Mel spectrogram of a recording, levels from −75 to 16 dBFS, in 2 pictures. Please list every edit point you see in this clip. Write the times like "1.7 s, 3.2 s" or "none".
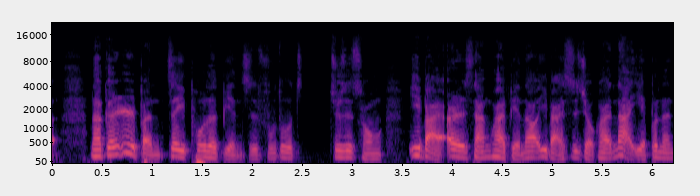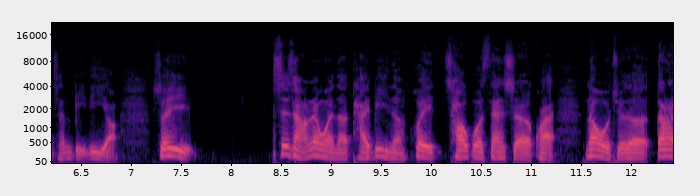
none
